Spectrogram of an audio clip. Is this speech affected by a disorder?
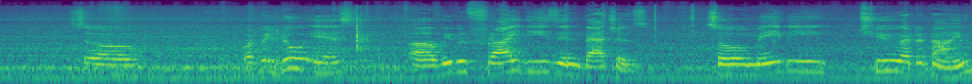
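No.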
